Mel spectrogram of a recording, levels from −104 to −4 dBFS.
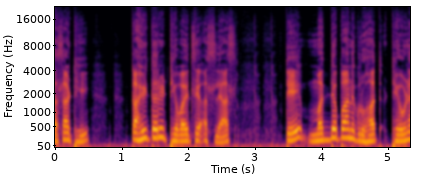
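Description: Overlapping chunks at 0.89 to 1.14 s, just before "काहीतरी ठेवायचे असल्यास ते", and 3.14 to 3.39 s, after "काहीतरी ठेवायचे असल्यास": each 2 s block restarts early, replaying 250 ms as a stutter.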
